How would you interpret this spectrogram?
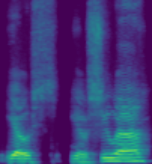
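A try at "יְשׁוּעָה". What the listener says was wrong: Again, no o. Yeshua.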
